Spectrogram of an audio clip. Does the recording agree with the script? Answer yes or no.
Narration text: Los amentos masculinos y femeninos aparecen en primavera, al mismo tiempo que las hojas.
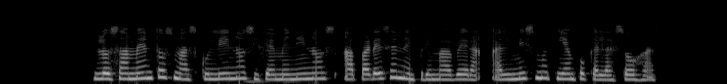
yes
